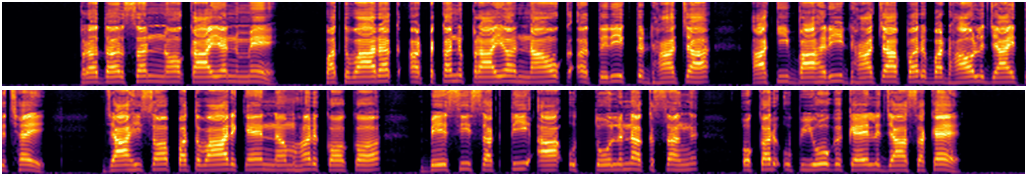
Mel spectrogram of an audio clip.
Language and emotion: Maithili, neutral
